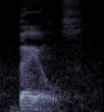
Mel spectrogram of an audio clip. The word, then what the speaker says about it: Baal: And you have followed the Baals. There's all kind of different ways to pronounce that, but I call it Baal because that's the way where I'm from. That's what they call it.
